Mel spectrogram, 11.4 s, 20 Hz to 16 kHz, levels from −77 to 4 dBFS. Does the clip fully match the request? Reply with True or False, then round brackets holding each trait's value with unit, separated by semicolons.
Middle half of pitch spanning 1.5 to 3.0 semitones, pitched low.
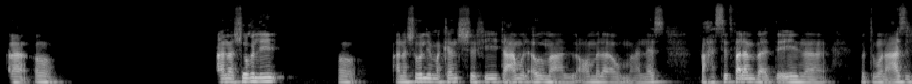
True (2.7 semitones; 125 Hz)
